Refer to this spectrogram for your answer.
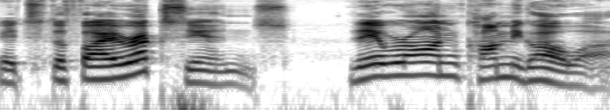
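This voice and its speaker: A booming, put-on character voice is heard. It moves at a moderate pace. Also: woman. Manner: grave, urgent.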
